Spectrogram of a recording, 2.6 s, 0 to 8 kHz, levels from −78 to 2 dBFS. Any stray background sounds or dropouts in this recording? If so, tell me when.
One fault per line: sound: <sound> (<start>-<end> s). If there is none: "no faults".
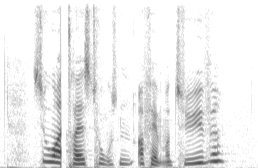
sound: dropout (0.6-0.7 s)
